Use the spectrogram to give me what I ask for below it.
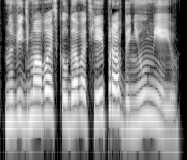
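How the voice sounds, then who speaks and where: A woman's voice: on the high side, brisk, smooth, no room sound, clean studio sound, close to an everyday voice. A woman reading the part of a bewildered young woman, a novice witch, who asks exasperated, startled questions. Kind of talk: audiobook character voice.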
